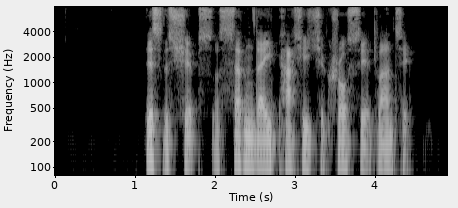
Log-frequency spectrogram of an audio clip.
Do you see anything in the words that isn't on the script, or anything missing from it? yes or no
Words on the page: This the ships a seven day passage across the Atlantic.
no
